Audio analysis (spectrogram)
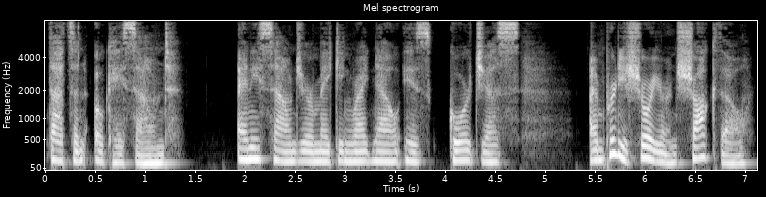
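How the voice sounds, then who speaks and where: A woman reading an audiobook, voicing a calm, protective young man who talks in a soothing, low-key way. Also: a little slow, dry recording, studio quality.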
